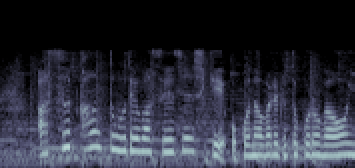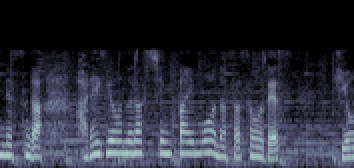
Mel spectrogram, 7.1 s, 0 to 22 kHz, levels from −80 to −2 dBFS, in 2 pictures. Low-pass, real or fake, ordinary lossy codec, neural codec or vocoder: 7.2 kHz; real; none; none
